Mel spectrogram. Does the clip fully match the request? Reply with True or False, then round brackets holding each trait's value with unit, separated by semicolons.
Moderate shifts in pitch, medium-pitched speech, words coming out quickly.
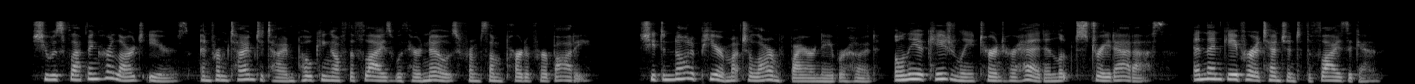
True (4.5 semitones; 180 Hz; 220 wpm)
